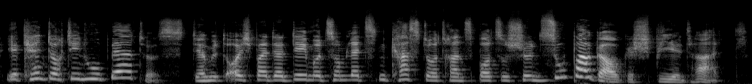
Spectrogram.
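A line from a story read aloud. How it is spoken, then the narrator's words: Sudden call. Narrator (German): rief plötzlich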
